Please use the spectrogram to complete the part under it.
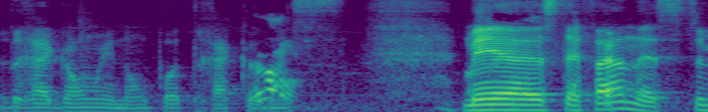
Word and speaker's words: Draconis: C'est Draconis. – Draconis, excuse-moi. C'est à cause que moi, actuellement, j'ai ton image Hangout, qui est un blason avec un dragon. Fait que ça m'a influencé dans la prononciation.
